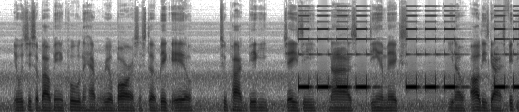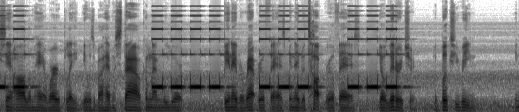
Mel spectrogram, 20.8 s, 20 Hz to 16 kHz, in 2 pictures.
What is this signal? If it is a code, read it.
Beep code, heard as beeps from a small speaker, played twice, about 850 Hz, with room echo and speech in English. 4-3-3. In Phoenix BIOS tables: timer channel 2 failure.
